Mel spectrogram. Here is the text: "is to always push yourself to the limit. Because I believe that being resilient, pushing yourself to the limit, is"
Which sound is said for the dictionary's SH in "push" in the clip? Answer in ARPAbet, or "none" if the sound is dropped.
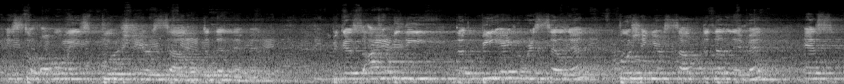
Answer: SH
